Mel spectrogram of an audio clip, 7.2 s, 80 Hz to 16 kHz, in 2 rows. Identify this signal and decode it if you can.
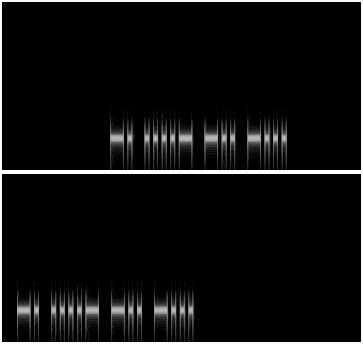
Morse code, heard as a keyed tone, about 28 wpm, 700 Hz. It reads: N4DB N4DB
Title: USA Call Signs - 4 Characters - Repeated 2x - 28wpm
